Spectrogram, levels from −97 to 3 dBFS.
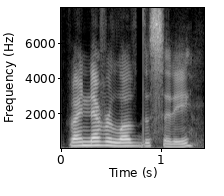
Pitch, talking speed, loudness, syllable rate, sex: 185 Hz, 250 wpm, -16 LUFS, 7.4 syllables/s, female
